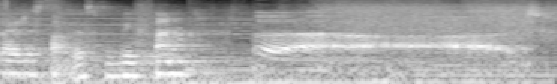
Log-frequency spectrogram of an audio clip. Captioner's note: groans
